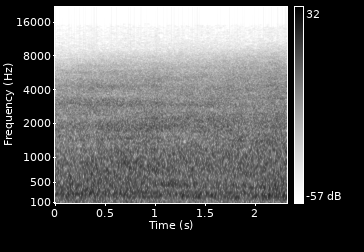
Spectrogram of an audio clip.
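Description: An airliner approaching to land at London Heathrow in strong storm winds makes a loud, continuous, broad engine roar that holds steady and mixes with wind rush, with no voices.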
